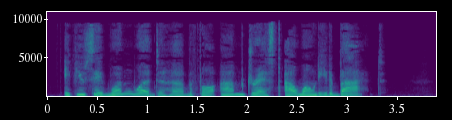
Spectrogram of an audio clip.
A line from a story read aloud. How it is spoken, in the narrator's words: said Scarlet coolly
